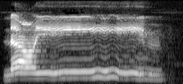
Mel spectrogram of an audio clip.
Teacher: عین کو یا کے ساتھ ملا کر یا کو ایک الف کے مقدار کھینچیں گے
